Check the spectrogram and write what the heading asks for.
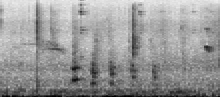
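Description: Faint, short clucks of domestic chickens, scattered through a quiet room, with a few soft pats from hands shaping dough.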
